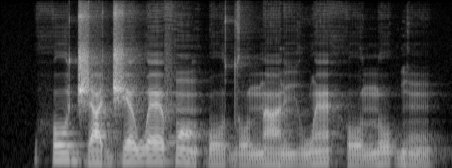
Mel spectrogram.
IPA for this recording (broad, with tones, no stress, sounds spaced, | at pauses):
h o˦ d͡ʒ a˧ d͡ʒ ɛ˦ w ɛ˦ f ɔ̃˦˨ k͡p o˧ d o˧ n ã˧ ɾ i˧ w ɛ̃˦ h o˧ n o˦ ɡ ũ˦˨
